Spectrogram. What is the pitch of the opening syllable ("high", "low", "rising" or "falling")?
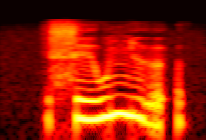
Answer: rising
